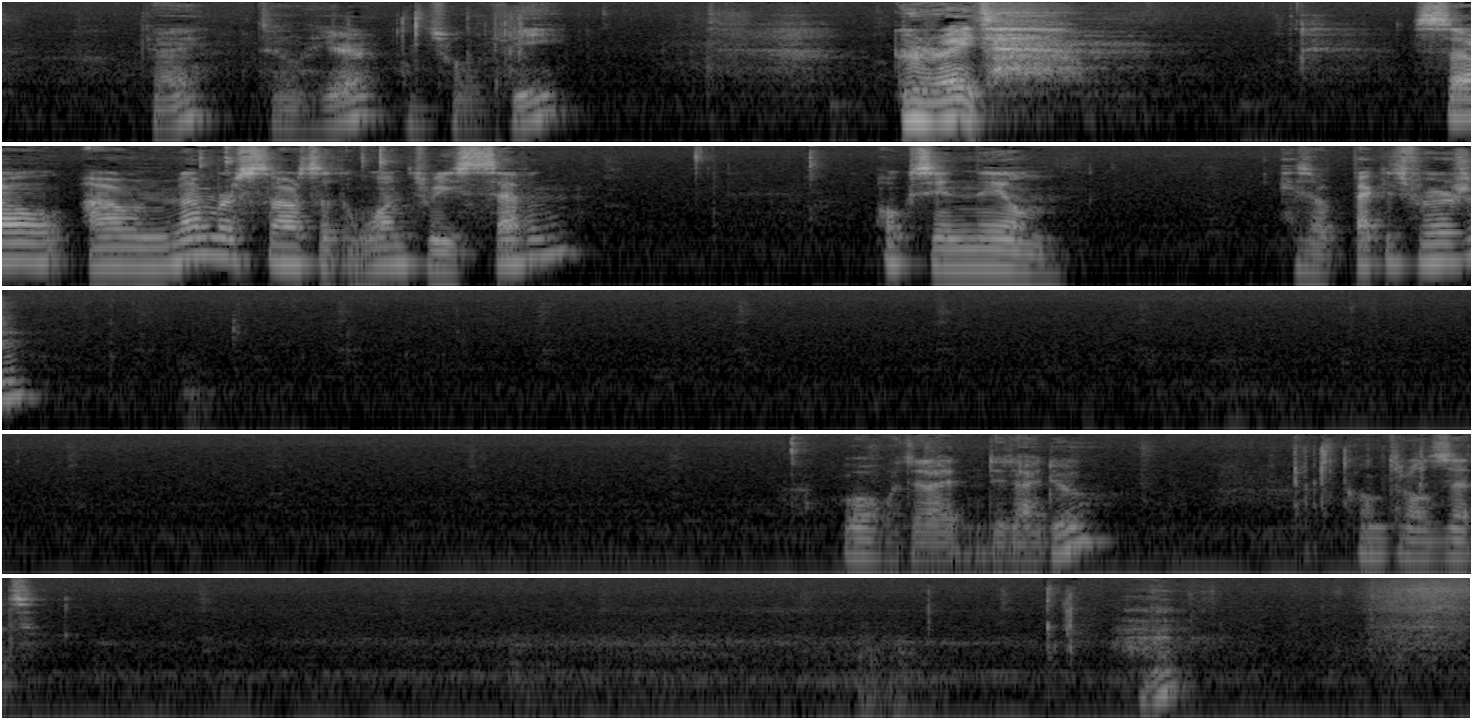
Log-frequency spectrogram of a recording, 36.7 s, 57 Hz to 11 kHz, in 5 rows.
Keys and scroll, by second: 2.4 ctrl+v, 28.9 ctrl+z.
